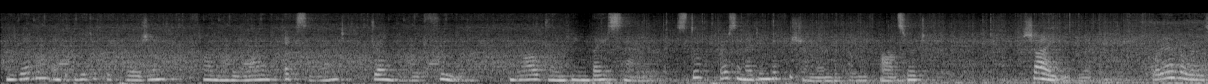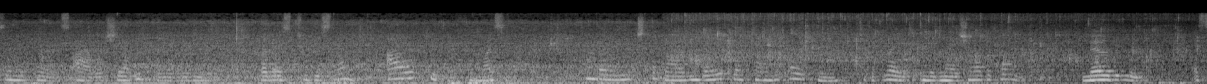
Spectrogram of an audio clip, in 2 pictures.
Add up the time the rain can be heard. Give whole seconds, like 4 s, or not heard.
24 s.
